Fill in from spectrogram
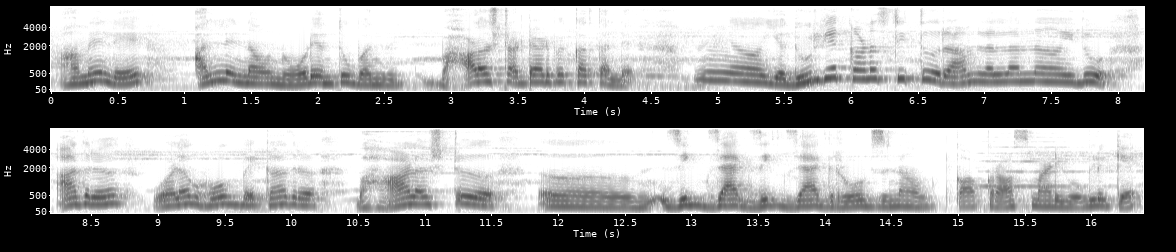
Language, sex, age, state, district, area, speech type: Kannada, female, 60+, Karnataka, Dharwad, rural, spontaneous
